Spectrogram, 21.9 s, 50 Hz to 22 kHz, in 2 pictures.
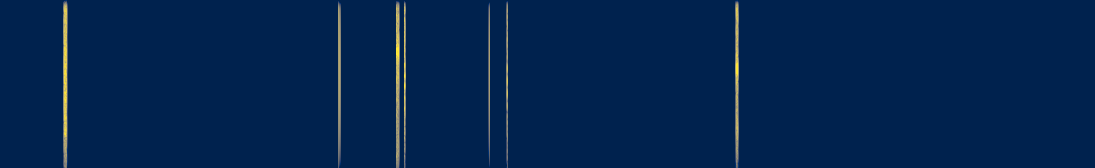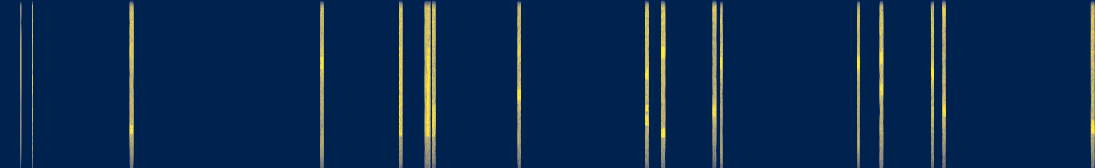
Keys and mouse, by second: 4.6 click, 5.8 click, 9.1-10.6 drag, 11.5 click, 12.4 click, 15.1 click, 17.1-20.2 drag.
